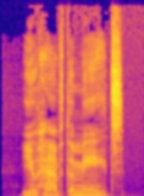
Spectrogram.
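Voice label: you have the meat, English, female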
